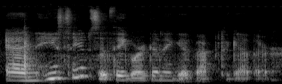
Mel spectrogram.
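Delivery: confiding whisper. Real, not acted. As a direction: whisper it like a secret. Confiding about ex.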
